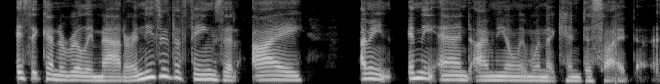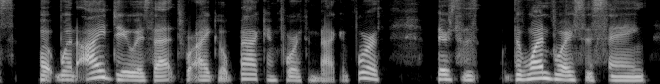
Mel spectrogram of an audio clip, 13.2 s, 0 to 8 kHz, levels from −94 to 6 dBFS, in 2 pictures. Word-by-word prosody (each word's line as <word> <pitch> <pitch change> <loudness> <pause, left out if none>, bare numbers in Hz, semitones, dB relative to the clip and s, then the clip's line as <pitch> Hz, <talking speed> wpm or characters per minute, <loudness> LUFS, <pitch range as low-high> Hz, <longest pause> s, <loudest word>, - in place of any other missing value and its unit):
is 215 -2 +2
it 210 -2 -1
gonna 170 -5 +2
really 140 -2 +2
matter? 130 -1 +1
And 150 +9 +4
these 245 +4 +5
are 275 - +3
the 230 -2 -1
things 170 -5 0
that 135 -2 -1
I 150 0 +3 0.6
I 190 - +5
mean, 195 +6 +1 0.2
in 205 +1 +5
the 210 - +2
end, 155 -2 +1
I'm 140 - +1
the 140 0 +2
only 135 -1 0
one 130 0 0
that 120 -2 -4
can 125 -2 -2
decide 120 -1 -3 0.2
this, - - -11 0.3
but - - 0
what 155 -1 -3
I 225 +4 +4
do 155 -8 0
is 130 -1 -1
that's 140 +1 -2
where - - -4
I 140 - +1
go - - -8
back 175 -1 0
and 140 -1 -8
forth 130 -1 -4
and - - -10
back - - -6
and 140 -1 -16
forth. 200 -2 +1 0.6
There's 170 -2 +1
this 150 -1 -4 0.4
the 170 -1 +1
one 200 +4 +5
voice 150 -4 0
is 130 - -2
saying, 130 -1 -1
150 Hz, 220 wpm, -22 LUFS, 135-180 Hz, 0.6 s, these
